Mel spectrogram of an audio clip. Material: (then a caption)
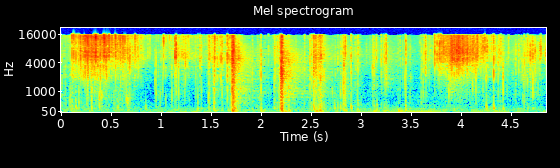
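Polystyrene beads. Fingers with long white nails press and tear apart a soft, solid, palm-sized yellow dome of play foam made of small polystyrene beads. The result is a bright, crinkly crackling and tearing, with a few sharper snaps standing out in the middle and hissy bursts of crackle at the start and near the end.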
